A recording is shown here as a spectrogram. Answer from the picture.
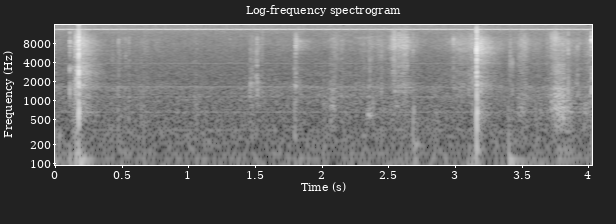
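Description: Trading cards being handled on a playmat: cards picked up and placed with soft rustles, and two sharp clicks, one right at the start and one about three seconds in.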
